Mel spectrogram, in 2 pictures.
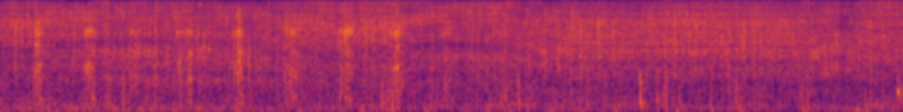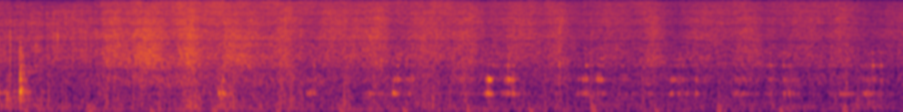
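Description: Vegetables sautéing in butter and garlic, seasoned with salt and cracked black pepper, for a cheesesteak pizza: a steady, close sizzle and hiss with light stirring clatter throughout.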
